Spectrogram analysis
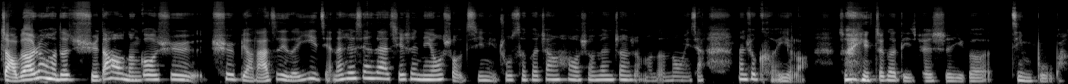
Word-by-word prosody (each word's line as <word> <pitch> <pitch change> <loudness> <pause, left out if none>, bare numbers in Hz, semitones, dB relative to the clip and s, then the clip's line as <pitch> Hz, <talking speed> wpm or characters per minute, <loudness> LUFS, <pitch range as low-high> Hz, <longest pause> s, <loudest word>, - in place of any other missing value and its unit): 找 160 - +7
不 195 - 0
到 215 +2 +10
任 300 +1 +5
何 255 - +9
的 225 0 +5
渠 195 -3 -1
道 265 +4 +4
能 190 -3 +1
够 220 +1 +3
去 225 -2 -1
去 240 - 0
表 195 -7 -3
达 155 +1 +2
自 230 +5 -7
己 215 - +2
的 180 -1 -2
意 255 +5 -1
见。 220 - -5
但 220 +3 +1
是 275 +1 +3
现 280 -1 0
在 265 -2 +1
其 230 -3 -2
实 245 0 -2
你 220 -1 +3
有 220 +2 +3
手 - - -6
机， 195 - -6
你 185 -2 -6
注 210 - -6
册 210 0 -6
个 205 0 -5
账 220 0 -2
号， 220 -2 -4
身 210 -2 -4
份 215 0 0
证 215 -2 -2
儿 - - -5
什 210 +1 -9
么 170 -3 -15
的 - - -13
弄 185 0 -12
一 185 - -15
下， 190 0 -7 0.3
那 240 - -1
就 240 +1 0
可 - - -8
以 - - -4
了， - - -10 0.3
所 220 +1 +3
以 210 -4 +4
这 190 - -4
个 190 -1 +1
的 160 -4 -8
确 160 -1 -8
是 160 -1 -6
一 145 - -8
个 155 -1 -8 0.2
进 175 -5 -1
步 145 -3 -10
吧。 - - -17
215 Hz, 350 characters per minute, -20 LUFS, 190-230 Hz, 0.3 s, 到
